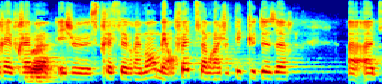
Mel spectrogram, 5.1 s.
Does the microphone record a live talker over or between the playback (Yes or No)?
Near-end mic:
Yes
